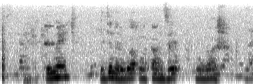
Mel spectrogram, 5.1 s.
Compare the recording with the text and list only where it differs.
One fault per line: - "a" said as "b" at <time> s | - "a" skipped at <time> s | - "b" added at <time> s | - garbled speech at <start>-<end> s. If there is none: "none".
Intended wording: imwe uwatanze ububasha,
- "igenerwa" added at 2.0 s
